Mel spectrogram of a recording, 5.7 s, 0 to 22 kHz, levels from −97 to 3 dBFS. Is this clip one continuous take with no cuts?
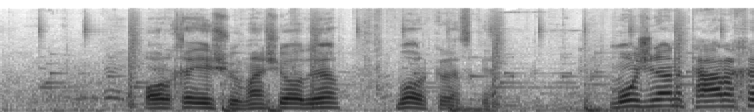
no; 2 cuts; at 0.9 s, 4.4 s

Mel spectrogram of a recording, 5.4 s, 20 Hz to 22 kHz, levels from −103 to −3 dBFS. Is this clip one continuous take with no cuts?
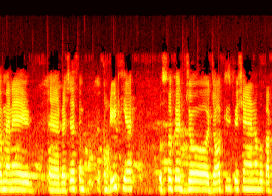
yes; 0 cuts

